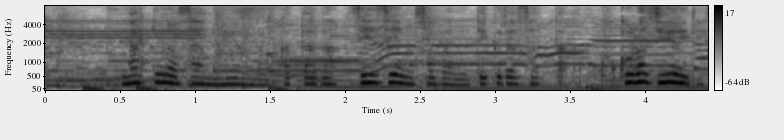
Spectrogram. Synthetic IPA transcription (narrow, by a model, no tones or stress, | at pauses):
nakʲino̞sãnːo̞jo̞ːnːakat̪aɡasẽ̞ɰ̃se̞ːno̞sobaɲ̟iːt̪e̞kɯ̟d̪asat̪ːa | kʰo̞̥ko̞ɾzɨjo̞id̪es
